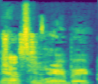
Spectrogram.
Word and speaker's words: Herbert: Hubert, sorry, whatever. I'm not going to penalize myself for name Justin Herbert.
